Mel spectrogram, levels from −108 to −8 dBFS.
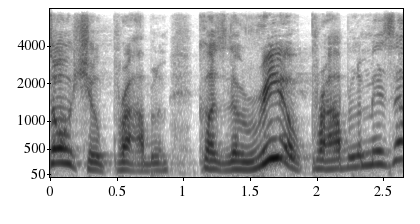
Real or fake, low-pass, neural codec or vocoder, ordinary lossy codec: real; 7.2 kHz; none; Opus, 64 kbps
